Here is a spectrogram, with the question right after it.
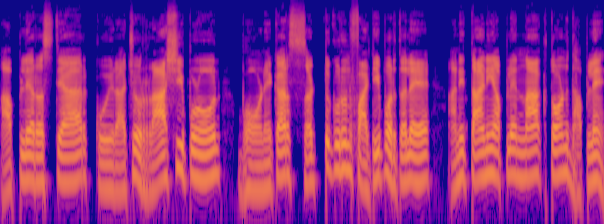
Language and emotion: Goan Konkani, disgusted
